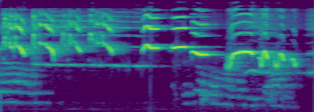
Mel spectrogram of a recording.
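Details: Oriental magpie-robin song featuring sooty-headed bulbul phrases: rapid chattering whistles, then a loud sweeping whistle and a burst of rich warbled notes.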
